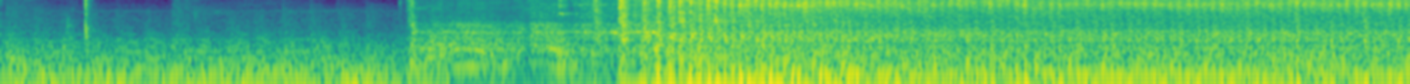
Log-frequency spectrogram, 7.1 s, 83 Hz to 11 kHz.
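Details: Kit plane engine not run in over 14 years, first start after months of work: quiet, then catches after a couple of seconds and settles into steady, even running with strong prop roar, no misses; good oil pressure, no fuel pressure shown; normal start.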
